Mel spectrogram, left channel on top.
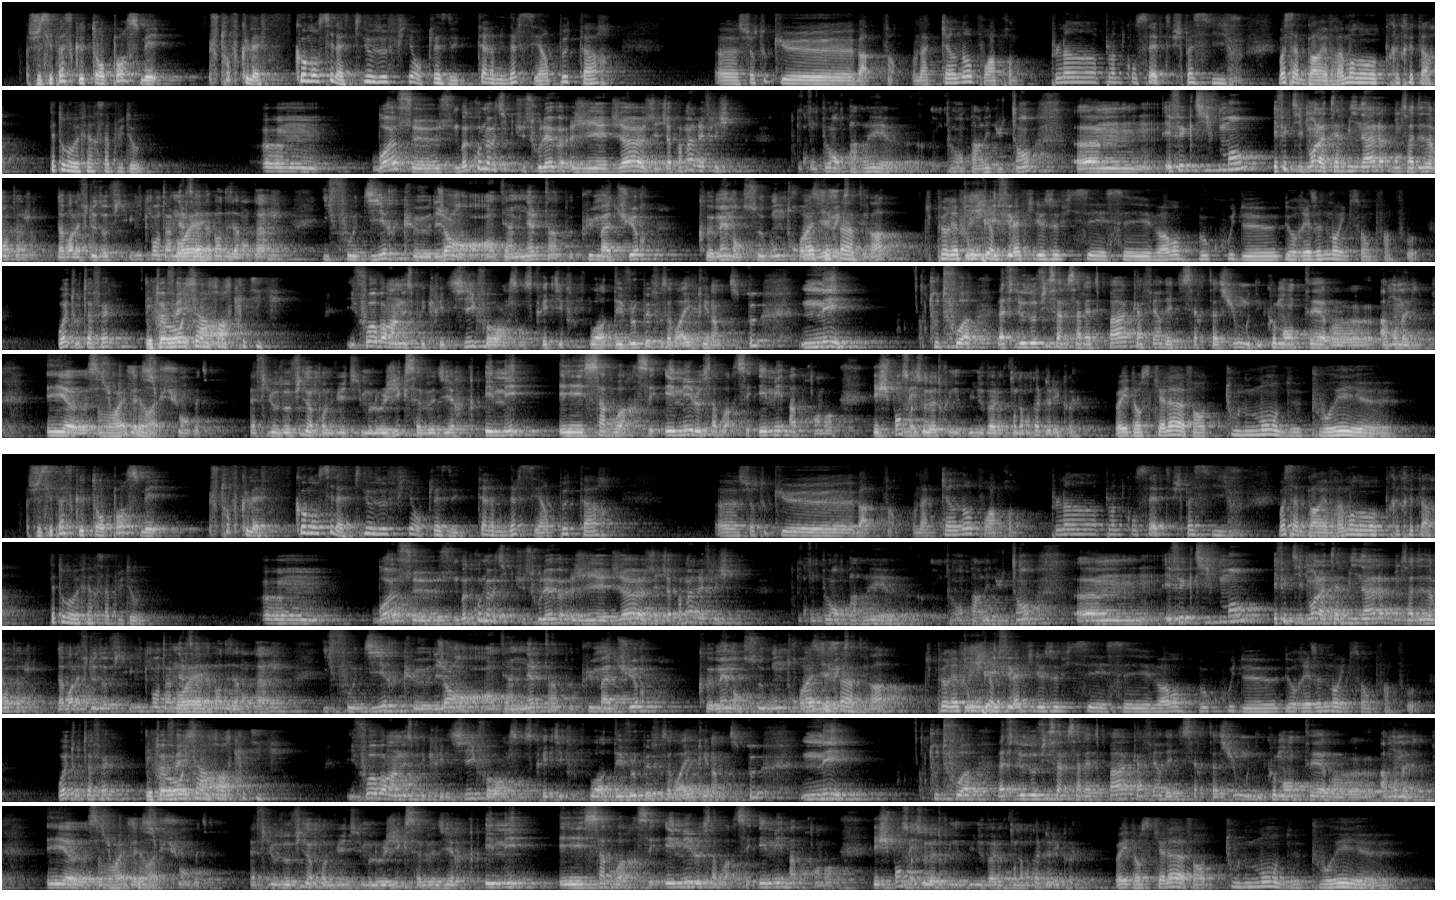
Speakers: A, on the left (about 75°); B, on the left (about 60°).
A: Je sais pas ce que t'en penses, mais je trouve que la, commencer la philosophie en classe de terminale, c'est un peu tard. Euh, surtout que, bah, enfin, on n'a qu'un an pour apprendre plein, plein de concepts. Je sais pas si, pff, moi, ça me paraît vraiment dans- très, très tard. Peut-être on devrait faire ça plus tôt.
B: Euh, ouais, c'est c'est une bonne problématique que tu soulèves. J'y ai déjà, j'ai déjà pas mal réfléchi. Donc on peut en parler, euh, on peut en parler du temps. Euh, effectivement, effectivement, la terminale, bon, ça a des avantages. hein. D'avoir la philosophie uniquement en terminale,
A: Ouais,
B: ça a d'abord des avantages. Il faut dire que déjà en, en terminale, t'es un peu plus mature que même en seconde, troisième,
A: ouais, c'est ça.
B: etc.
A: Tu peux réfléchir
B: Donc effectivement,
A: parce que la philosophie, c'est, c'est vraiment beaucoup de, de raisonnement, il me semble. Enfin, faut,
B: ouais, tout à fait, tout
A: il faut
B: à
A: avoir
B: fait.
A: aussi
B: Il faut
A: un
B: un,
A: sens critique.
B: il faut avoir un esprit critique, il faut avoir un sens critique, il faut pouvoir développer, il faut savoir écrire un petit peu, mais Toutefois, la philosophie, ça ne s'arrête pas qu'à faire des dissertations ou des commentaires, euh, à mon avis. Et euh, c'est
A: Ouais,
B: surtout de
A: c'est
B: la discussion,
A: vrai.
B: en fait. La philosophie, d'un point de vue étymologique, ça veut dire aimer et savoir. C'est aimer le savoir, c'est aimer apprendre. Et je pense
A: Mais,
B: que ça doit être une, une valeur fondamentale de l'école.
A: ouais, dans ce cas-là, enfin, tout le monde pourrait euh,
